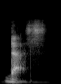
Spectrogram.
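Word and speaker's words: does: Entonces, escrito do es básicamente se pronuncia das.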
